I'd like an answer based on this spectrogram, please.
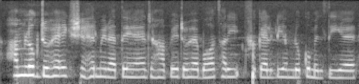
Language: Urdu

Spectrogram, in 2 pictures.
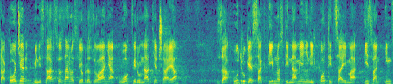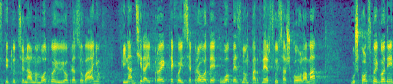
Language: Croatian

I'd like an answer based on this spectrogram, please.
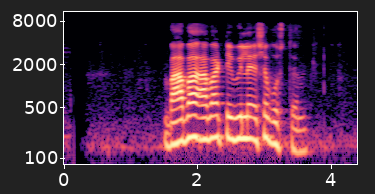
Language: Bangla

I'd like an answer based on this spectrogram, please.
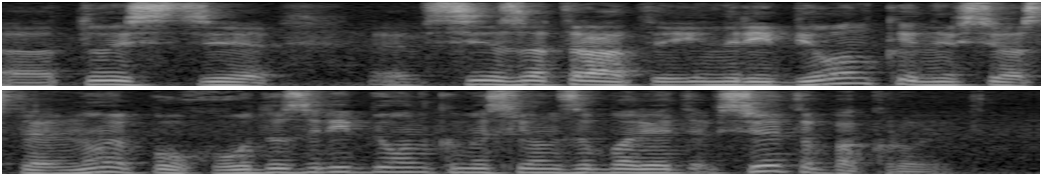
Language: Russian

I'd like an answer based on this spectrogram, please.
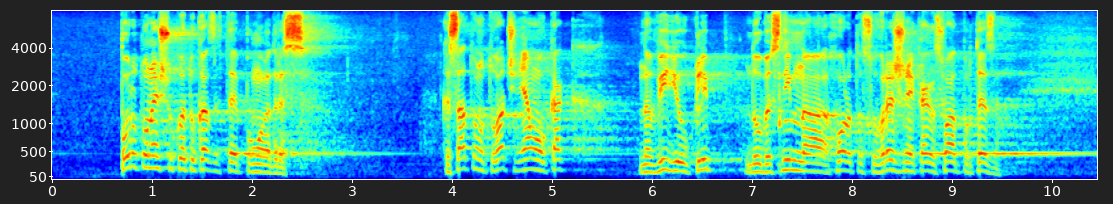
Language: Bulgarian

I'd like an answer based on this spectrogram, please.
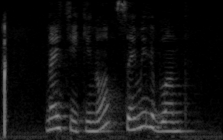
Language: Russian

